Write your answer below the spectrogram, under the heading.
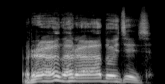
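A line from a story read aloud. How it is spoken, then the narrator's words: Shouting. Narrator (Russian): прокричал Егорыч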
